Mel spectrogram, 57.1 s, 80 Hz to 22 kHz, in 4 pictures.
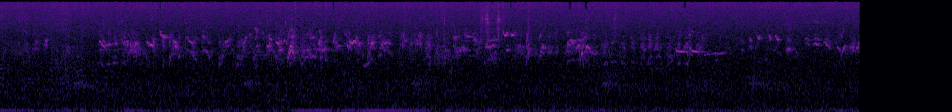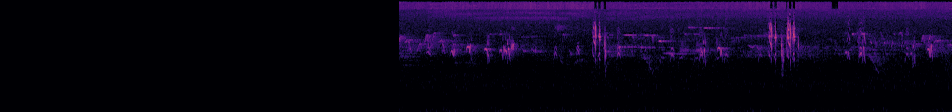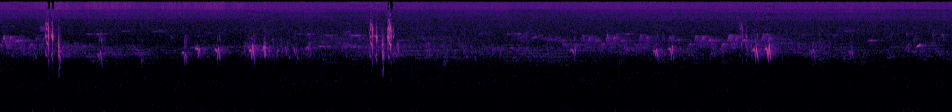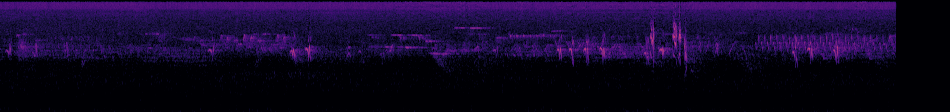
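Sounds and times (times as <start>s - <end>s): faint bird chirps: 20.3s - 56.3s.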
